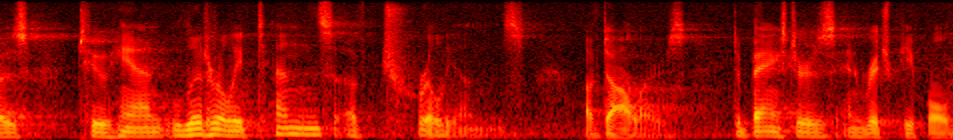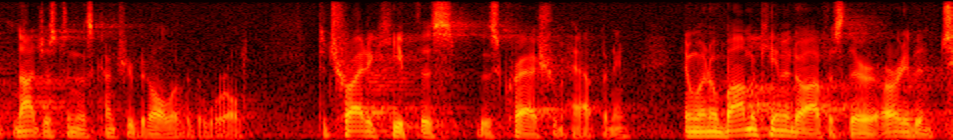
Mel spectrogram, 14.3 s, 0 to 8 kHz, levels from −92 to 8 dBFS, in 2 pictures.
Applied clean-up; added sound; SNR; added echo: none; none; none; none.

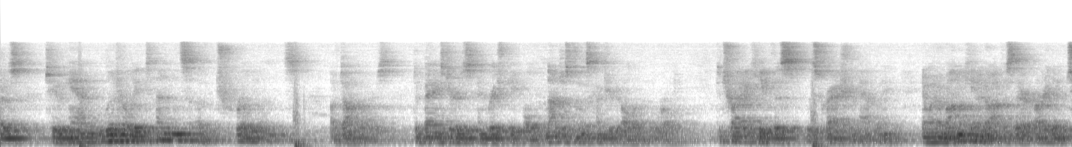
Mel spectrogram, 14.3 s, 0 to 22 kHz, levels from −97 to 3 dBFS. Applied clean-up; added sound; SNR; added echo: none; Car; 16 dB; reverberation time 1.2 s.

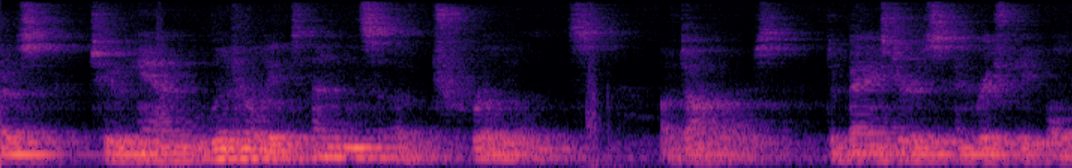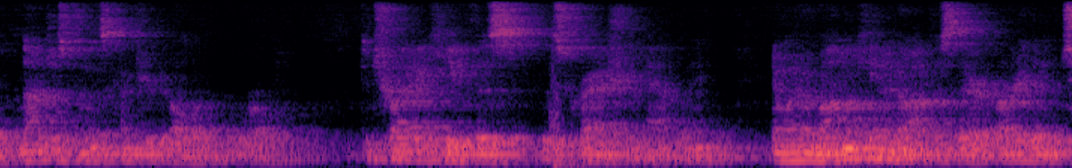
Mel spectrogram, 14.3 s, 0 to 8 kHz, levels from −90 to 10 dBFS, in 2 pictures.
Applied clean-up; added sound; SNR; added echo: neural separator model SepFormer DNS4.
